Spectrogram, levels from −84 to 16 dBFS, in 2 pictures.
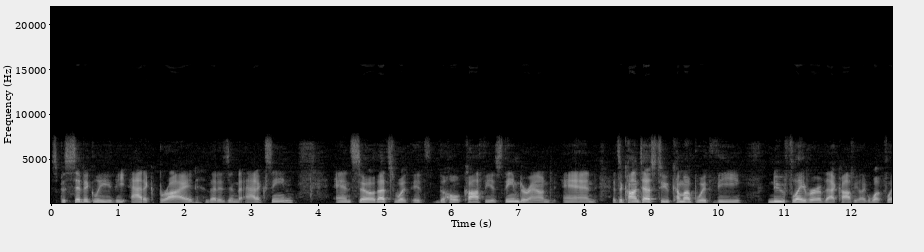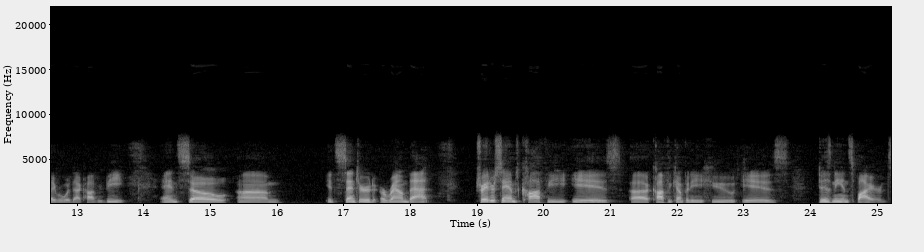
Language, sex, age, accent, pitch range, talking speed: English, male, 30-49, American, 115-135 Hz, 140 wpm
